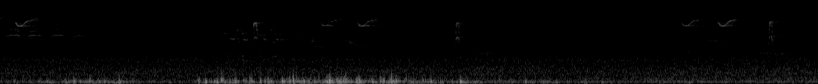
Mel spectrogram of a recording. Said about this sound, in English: Such a pleasant start to the day. Just finished a short little run to get the cobwebs out of my legs, get the blood going, air in the lungs. And listen to bird calls.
